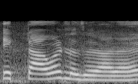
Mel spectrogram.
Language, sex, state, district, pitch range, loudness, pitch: Hindi, female, West Bengal, Alipurduar, 205-265 Hz, -12 LUFS, 245 Hz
